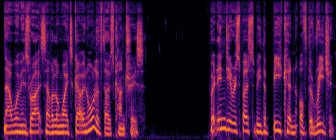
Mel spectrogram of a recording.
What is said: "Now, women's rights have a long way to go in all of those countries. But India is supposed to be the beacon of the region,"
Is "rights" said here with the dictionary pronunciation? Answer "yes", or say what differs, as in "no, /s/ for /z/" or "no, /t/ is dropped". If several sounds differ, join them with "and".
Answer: yes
